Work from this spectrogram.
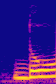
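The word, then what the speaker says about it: though: और फिर इसमें नेबर में, दो में, ऑल्दो में, दो में, ठीक है, ऑल्दो, दो, और इसको भी दो पढ़ेंगे। इनमें भी क्या है कि GH का उच्चारण नहीं है, क्योंकि I के बाद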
